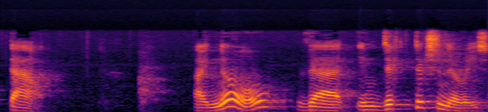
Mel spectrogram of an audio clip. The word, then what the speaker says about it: Tao: how you slice it the correct way to say it is still down I know that in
